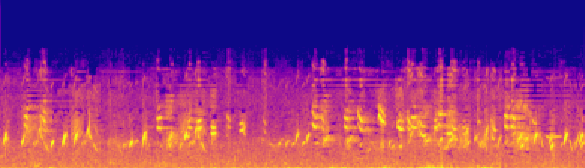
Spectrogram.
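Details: European goldfinch song used as stimulation for training: rapid twittering of quick high notes and trills, a continuous liquid chatter with brief pauses, over a low background rumble.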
